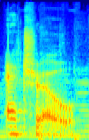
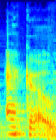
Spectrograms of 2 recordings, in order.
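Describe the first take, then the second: First: The middle consonant is a ch sound. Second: The middle consonant is a hard k sound. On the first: The speaker calls it wrong. "not echo" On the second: The speaker calls it right. "we say echo"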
